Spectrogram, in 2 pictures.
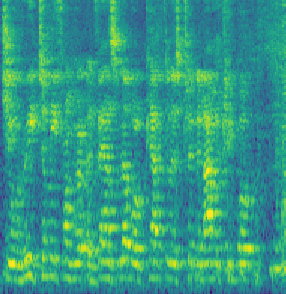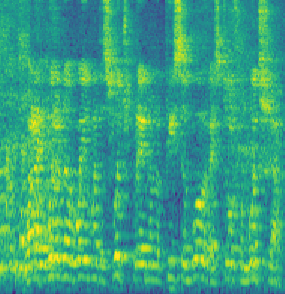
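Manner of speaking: deadpan spoken-word poem read to a crowd; poem recital. Acted. Poet reading his contest entry to the judges, mock-solemn recital.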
